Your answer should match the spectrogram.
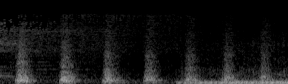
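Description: A steam locomotive pulls away with a steady series of loud, hissing chuffs, about two per second, the puffs blurring into a continuous rush of steam by the end.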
